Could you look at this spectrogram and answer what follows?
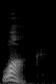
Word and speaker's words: walk: It's walk. Walk. Walk. Walk. Like walk, right? Walk. Of course, forget the L.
